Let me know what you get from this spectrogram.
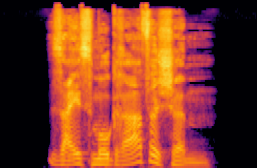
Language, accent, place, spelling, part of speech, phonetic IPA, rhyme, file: German, Germany, Berlin, seismografischem, adjective, [zaɪ̯smoˈɡʁaːfɪʃm̩], -aːfɪʃm̩, De-seismografischem.ogg
- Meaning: strong dative masculine/neuter singular of seismografisch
